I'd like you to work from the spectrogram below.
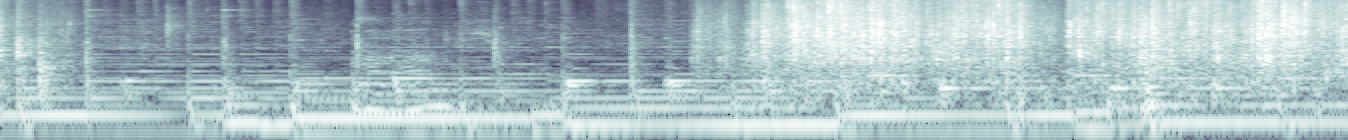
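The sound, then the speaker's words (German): A kitchen mixer whirs steadily, working harder after another handful of ingredients is added, its motor pitch dipping and shifting as it strains, then turning into a louder, gritty grinding roar in the second half. “Mixer muss dann jetzt ein bisschen mehr arbeiten.”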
